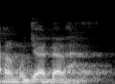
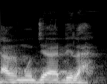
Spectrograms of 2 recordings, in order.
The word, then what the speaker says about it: Al-Mujadilah: Orang sering baca Al-Mujadalah, tapi mungkin bagi saya yang lebih tepat bacanya Al-Mujadilah.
